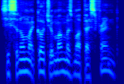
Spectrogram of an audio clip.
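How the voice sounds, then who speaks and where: A middle-aged man tells a personal story as an interview guest. His voice sits at an everyday male pitch and is recorded dry and close. He acts out bits of dialogue as he goes. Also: fairly even intonation, fast, gravelly, darkish tone, no echo. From England. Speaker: podcast guest.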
